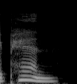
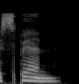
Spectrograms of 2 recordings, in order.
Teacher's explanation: Now say spin. Do you feel how the puff of air is much weaker or even absent? That is an unaspirated P. · When P appears at the beginning of a stressed syllable, it is accompanied by a strong burst of air. · You should feel a distinct puff of air on your palm. This is an aspirated P.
